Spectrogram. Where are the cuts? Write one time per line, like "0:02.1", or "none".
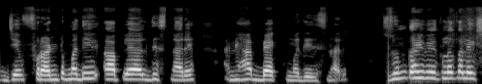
0:03.9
